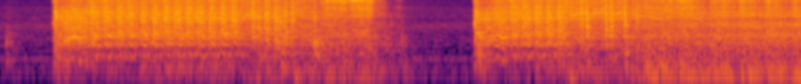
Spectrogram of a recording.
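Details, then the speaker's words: Jaguar MKII, not running quite right since being put back together: cranks and catches in two rough bursts with a sharp pop between them, uneven firing; backfire on start, owner suspects ignition timing off. "we oh backfire H timing could be [Music] off"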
